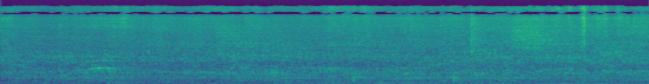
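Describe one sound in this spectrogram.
A crowd of men and women chatter in a busy market.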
